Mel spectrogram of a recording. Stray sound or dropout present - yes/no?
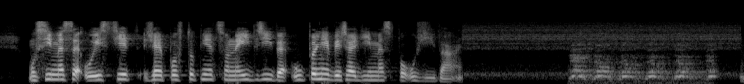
yes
